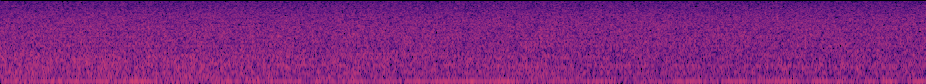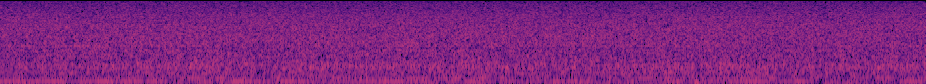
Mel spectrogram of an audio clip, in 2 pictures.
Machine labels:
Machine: fan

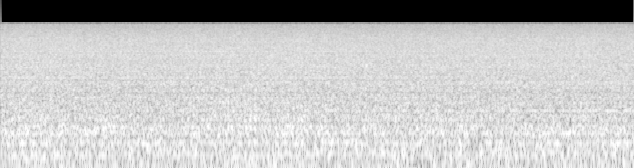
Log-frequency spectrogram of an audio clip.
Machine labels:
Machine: fan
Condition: abnormal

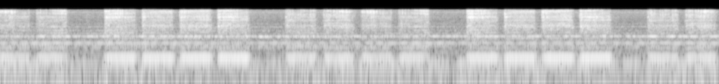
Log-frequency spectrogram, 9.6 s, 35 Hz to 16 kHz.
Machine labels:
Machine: slide rail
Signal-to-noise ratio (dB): 0 dB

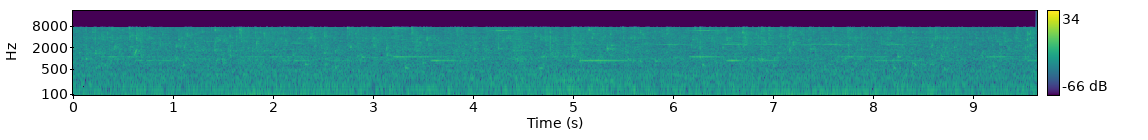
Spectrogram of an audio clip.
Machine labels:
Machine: pump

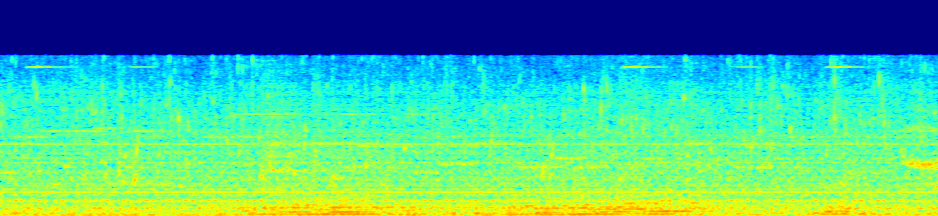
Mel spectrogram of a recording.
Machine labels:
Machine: pump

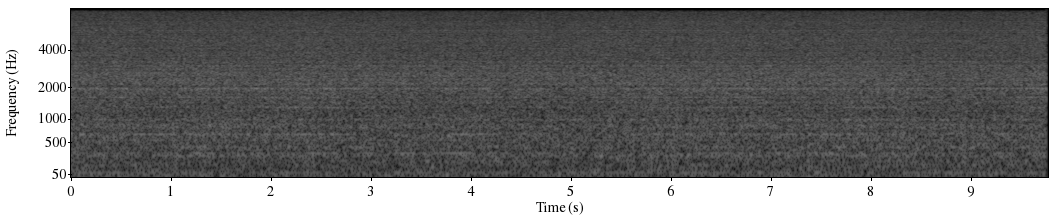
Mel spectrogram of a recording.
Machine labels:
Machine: fan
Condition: normal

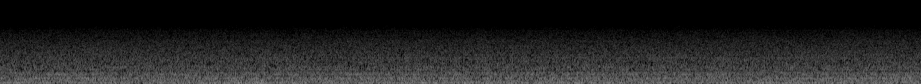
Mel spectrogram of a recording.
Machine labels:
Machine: fan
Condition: normal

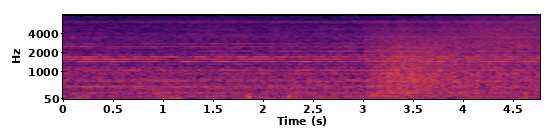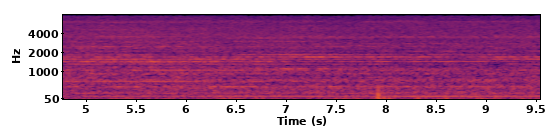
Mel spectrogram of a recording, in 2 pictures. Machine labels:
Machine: fan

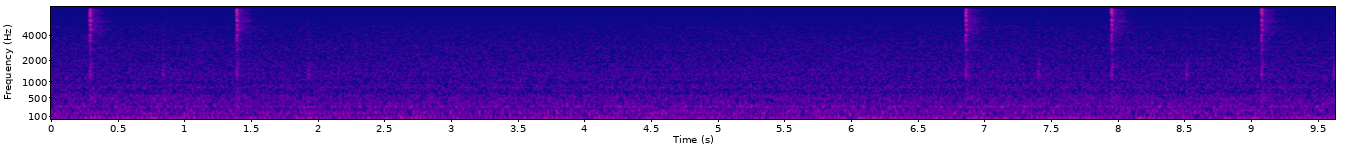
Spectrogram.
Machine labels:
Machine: valve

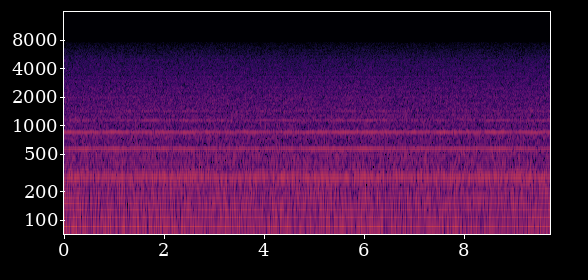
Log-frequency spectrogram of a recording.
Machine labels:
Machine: fan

